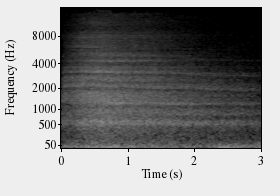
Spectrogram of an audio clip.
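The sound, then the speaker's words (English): A slow, deep breath drawn in through the nose and let out again during a guided meditation, soft and airy, swelling early then gradually tapering away. “Let's try that together two more times. Breath in through the nose. Deep breath out.”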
